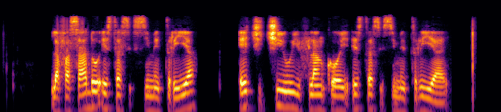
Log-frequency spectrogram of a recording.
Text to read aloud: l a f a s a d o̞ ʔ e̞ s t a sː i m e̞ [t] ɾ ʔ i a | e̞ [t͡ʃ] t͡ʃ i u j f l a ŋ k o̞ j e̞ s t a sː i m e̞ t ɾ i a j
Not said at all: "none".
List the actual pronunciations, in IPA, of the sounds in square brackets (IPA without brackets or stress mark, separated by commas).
t, t͡ʃ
